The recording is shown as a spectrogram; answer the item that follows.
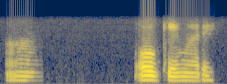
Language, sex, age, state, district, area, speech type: Telugu, female, 45-60, Telangana, Karimnagar, urban, conversation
